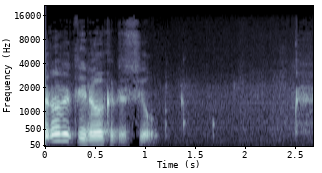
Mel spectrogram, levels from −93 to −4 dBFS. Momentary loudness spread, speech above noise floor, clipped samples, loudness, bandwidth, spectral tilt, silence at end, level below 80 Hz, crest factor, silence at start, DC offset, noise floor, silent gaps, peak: 24 LU; 31 dB; under 0.1%; -24 LUFS; 15 kHz; -5.5 dB/octave; 0 s; -78 dBFS; 18 dB; 0 s; under 0.1%; -54 dBFS; none; -8 dBFS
